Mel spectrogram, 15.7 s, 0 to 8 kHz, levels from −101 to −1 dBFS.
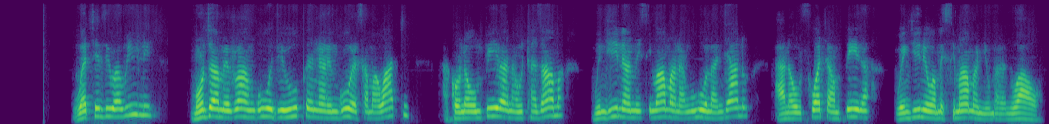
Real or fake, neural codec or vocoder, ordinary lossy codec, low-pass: fake; codec, 16 kHz, 1 kbps, X-Codec, HuBERT features, trained on LibriSpeech; AAC, 32 kbps; 7.2 kHz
